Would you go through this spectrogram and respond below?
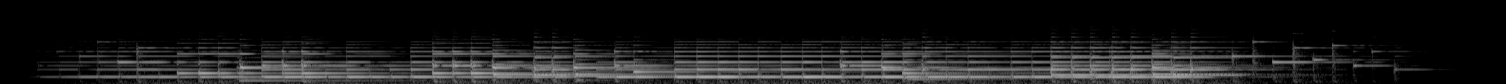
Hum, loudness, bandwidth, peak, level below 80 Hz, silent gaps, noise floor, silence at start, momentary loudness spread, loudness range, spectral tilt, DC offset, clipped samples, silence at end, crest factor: none; -31 LUFS; 5.4 kHz; -16 dBFS; -64 dBFS; none; -79 dBFS; 0.5 s; 12 LU; 4 LU; -7.5 dB/octave; under 0.1%; under 0.1%; 0.95 s; 16 dB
